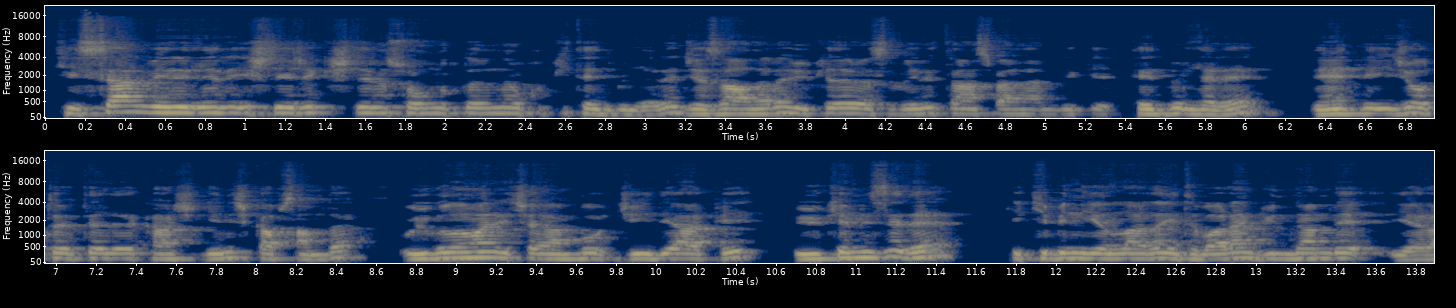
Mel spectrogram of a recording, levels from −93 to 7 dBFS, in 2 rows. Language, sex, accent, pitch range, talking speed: Turkish, male, native, 130-155 Hz, 125 wpm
